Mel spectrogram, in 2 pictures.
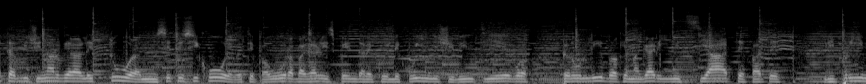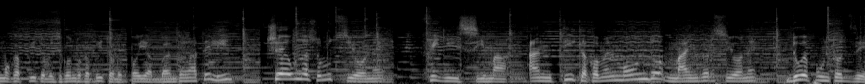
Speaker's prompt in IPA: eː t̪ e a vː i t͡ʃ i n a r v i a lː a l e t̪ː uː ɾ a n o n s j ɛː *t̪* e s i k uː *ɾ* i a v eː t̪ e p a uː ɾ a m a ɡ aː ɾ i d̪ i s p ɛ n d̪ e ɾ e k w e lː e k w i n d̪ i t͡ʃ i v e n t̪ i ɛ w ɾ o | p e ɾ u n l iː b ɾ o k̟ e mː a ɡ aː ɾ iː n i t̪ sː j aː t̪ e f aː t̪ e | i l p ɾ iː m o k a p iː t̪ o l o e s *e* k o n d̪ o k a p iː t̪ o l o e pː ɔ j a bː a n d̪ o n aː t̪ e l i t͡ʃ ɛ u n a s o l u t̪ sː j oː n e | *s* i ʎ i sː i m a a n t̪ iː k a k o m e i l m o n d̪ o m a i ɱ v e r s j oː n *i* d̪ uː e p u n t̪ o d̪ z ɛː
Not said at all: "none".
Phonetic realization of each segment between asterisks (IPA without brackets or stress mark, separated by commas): t̪, ɾ, e, f, e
